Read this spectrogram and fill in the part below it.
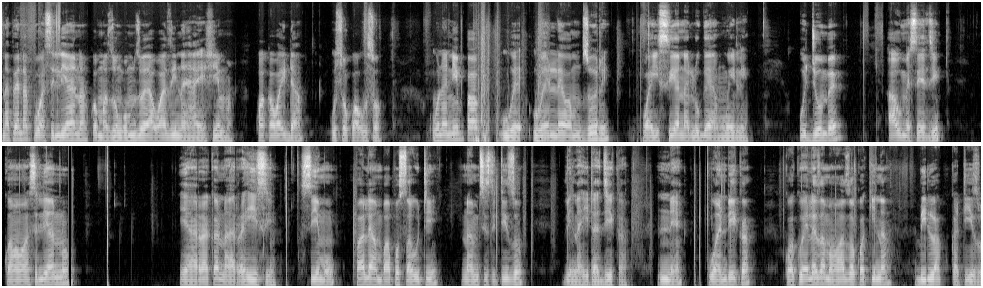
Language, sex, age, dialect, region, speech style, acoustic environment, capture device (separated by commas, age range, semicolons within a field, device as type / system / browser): Swahili, male, 18-24, Kenya - Nairobi Sheng-influenced, Kenya, happy, nature, mobile / Linux / Chrome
